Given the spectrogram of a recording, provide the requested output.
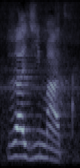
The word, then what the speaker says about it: Rajimat: A-R-A, lleva tilde en la última A, Mebucará. – Mebucará. – Mebucará. – Rajimat. – R-A-J-I-M-A-T. Rajimat. Rajimat significa incremento, aumento de prosperidad, de abundancia, multiplicación. Eso significa Rajimat. Aumento de prosperidad es una palabra que Rajimat.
